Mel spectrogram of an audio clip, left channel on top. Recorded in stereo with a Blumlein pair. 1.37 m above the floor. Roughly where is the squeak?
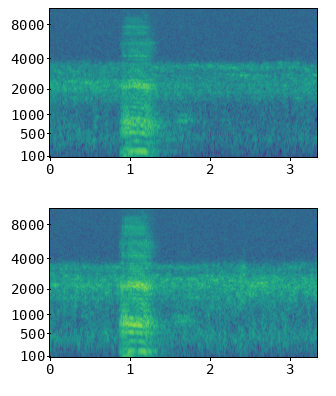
Ahead right.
